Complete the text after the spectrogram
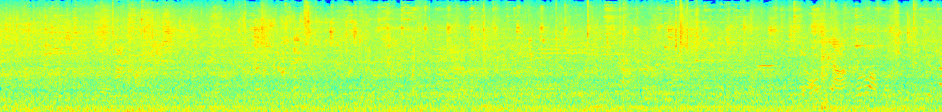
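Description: A crowd murmurs with distant chatter outdoors.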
